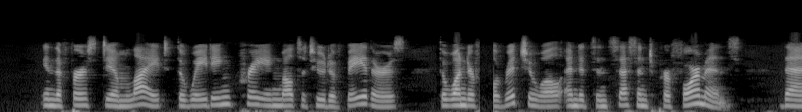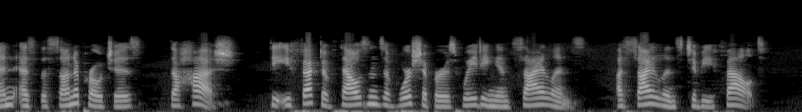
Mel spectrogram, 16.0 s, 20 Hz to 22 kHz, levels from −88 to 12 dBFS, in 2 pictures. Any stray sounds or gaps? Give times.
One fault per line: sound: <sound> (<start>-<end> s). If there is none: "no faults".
sound: dropout (4.8-4.9 s)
